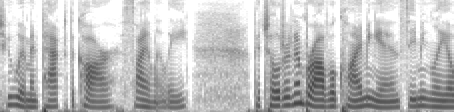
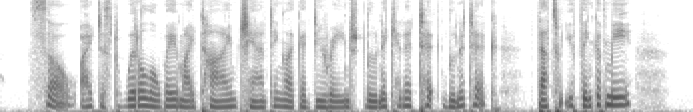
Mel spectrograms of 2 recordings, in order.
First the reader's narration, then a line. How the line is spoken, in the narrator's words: Her voice warbled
